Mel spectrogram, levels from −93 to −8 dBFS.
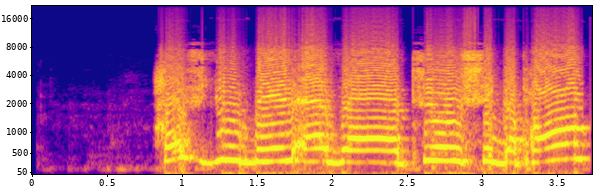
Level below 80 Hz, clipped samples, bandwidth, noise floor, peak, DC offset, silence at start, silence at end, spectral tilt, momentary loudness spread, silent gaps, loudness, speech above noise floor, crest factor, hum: -32 dBFS; 10%; over 20 kHz; -46 dBFS; 0 dBFS; under 0.1%; 0.8 s; 0 s; -3 dB/octave; 4 LU; none; -3 LUFS; 43 dB; 4 dB; none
